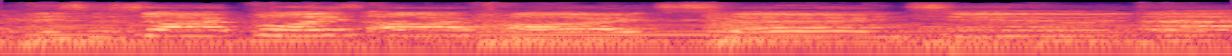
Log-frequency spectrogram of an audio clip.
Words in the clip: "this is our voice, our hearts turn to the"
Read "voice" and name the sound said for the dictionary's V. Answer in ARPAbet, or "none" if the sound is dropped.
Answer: V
